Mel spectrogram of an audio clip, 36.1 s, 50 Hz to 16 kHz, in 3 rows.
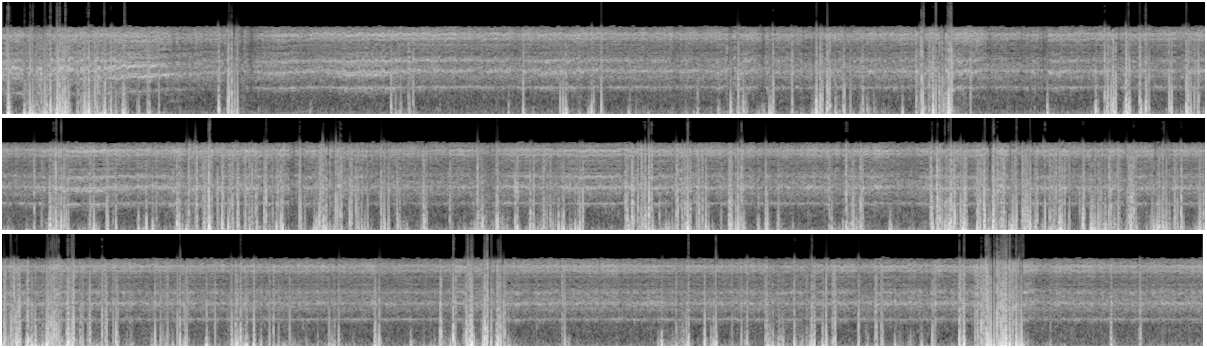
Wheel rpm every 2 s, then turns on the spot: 190, 220, 230, 230, 230, 230, 230, 230, 230, 230, 230, 230, 240, 230, 230, 230, 230, 230.
none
